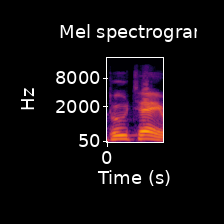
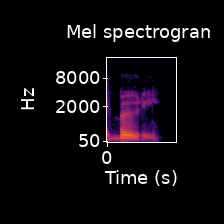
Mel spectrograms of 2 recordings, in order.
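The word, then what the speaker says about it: Boutte: It is pronounced Butte, right? Not Booty. is Booty.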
